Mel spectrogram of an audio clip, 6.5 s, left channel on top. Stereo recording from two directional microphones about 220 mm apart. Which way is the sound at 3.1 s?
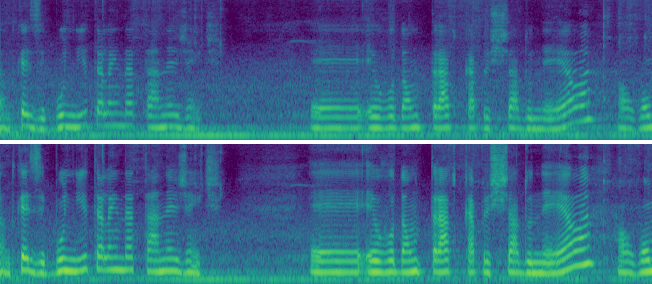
45° right (ahead or behind).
